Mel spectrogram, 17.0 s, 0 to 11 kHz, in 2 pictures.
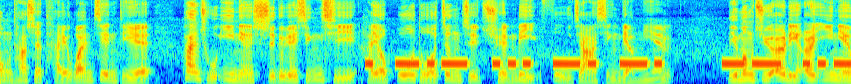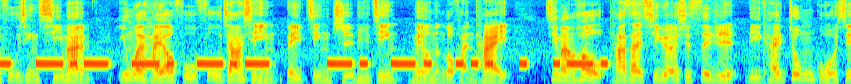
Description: Morse code, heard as a keyed tone, hand-sent with a straight key, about 16 wpm, 810 Hz, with speech in Chinese. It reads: EKSNN MUKNK NNSER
